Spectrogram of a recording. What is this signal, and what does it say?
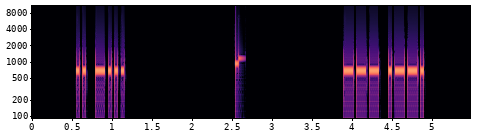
Morse code, heard as a keyed tone, about 30 wpm, 700 Hz. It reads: IB OP
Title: Top Two Letter Combinations in Words 30wpm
